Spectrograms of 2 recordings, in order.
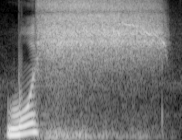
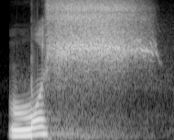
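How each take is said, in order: First: The sh is said with relaxed, unpushed lips. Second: The sh is said with strongly pushed-out lips. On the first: The speaker calls it right. "Biasa aja ya. Harusnya yang C kan?" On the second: The speaker calls it wrong. "Karena bibirnya monyong, bibirnya centil"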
